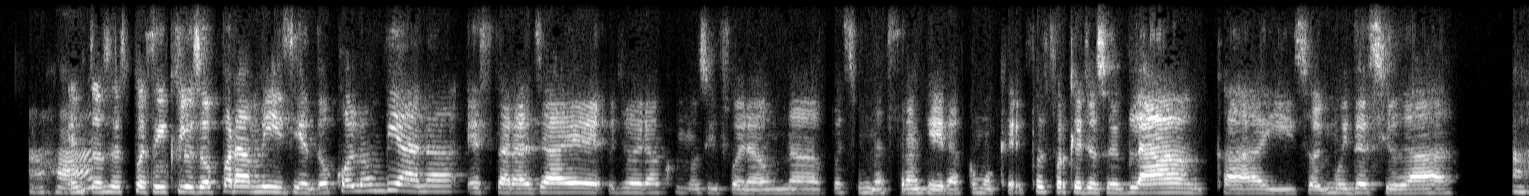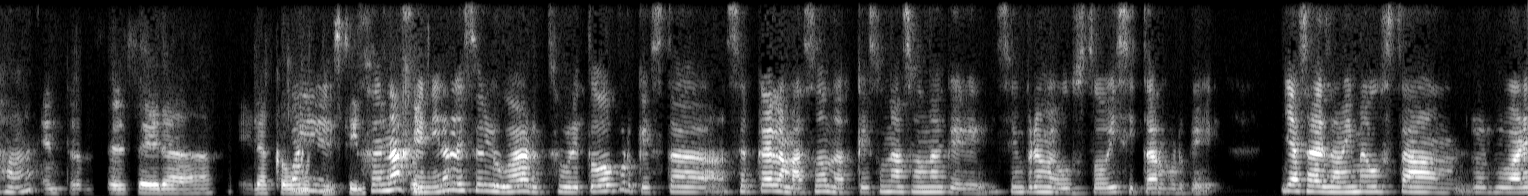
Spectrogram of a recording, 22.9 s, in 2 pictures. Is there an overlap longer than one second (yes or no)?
yes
